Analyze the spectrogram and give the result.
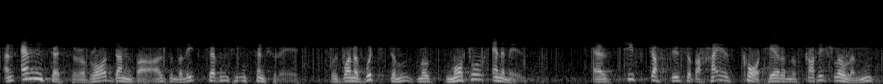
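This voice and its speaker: A keen detective in vintage radio drama style. His voice is fairly high and swoops with theatrical, incisive precision. The recording is tinny, with faint noise behind it. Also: big pitch swings, brisk. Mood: grave, intrigued. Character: brisk, keen, commanding male gentleman detective. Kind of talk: 1940s radio drama acting.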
